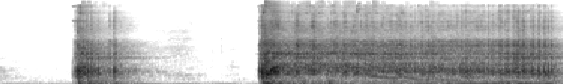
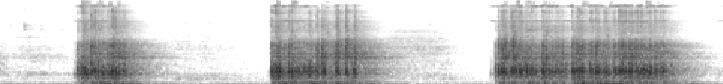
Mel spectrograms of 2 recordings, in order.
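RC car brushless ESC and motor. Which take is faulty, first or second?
second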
